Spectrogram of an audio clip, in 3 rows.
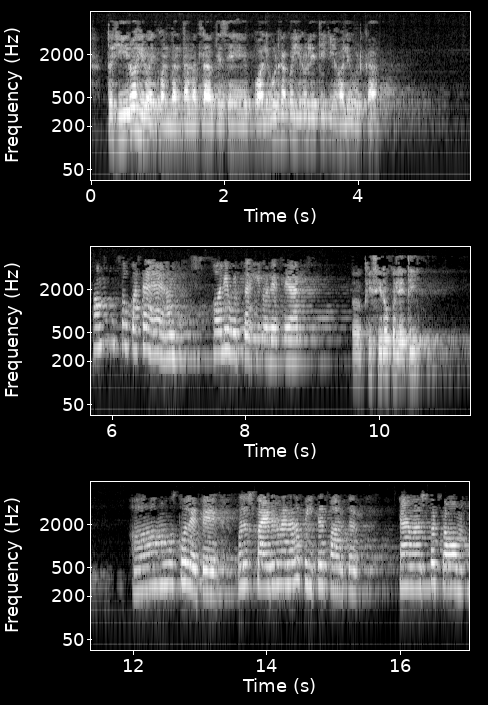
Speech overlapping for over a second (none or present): none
